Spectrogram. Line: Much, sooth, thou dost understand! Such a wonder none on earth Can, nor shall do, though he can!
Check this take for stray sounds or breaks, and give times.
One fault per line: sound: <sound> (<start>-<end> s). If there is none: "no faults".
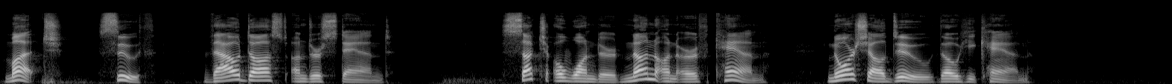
no faults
